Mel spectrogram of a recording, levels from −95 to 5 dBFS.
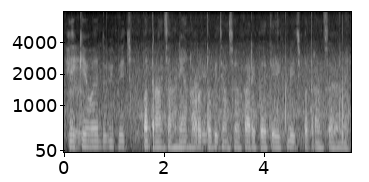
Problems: constant background noise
